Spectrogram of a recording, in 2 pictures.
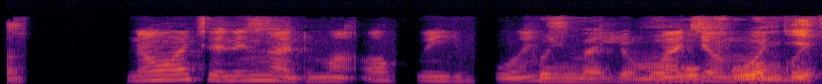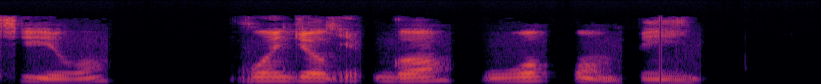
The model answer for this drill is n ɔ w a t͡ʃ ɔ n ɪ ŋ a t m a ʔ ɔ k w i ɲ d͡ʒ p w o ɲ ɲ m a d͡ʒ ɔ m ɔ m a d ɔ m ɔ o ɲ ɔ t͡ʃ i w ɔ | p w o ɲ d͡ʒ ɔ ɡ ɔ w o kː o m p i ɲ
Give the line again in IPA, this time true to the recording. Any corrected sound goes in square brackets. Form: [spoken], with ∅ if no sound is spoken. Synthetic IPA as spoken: n ɔ w a t͡ʃ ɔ n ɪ ŋ a t m a ʔ ɔ k w i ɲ d͡ʒ p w o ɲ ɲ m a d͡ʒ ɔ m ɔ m a [d͡ʒ] ɔ m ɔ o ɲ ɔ t͡ʃ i w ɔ | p w o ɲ d͡ʒ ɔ ɡ ɔ w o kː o m p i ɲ

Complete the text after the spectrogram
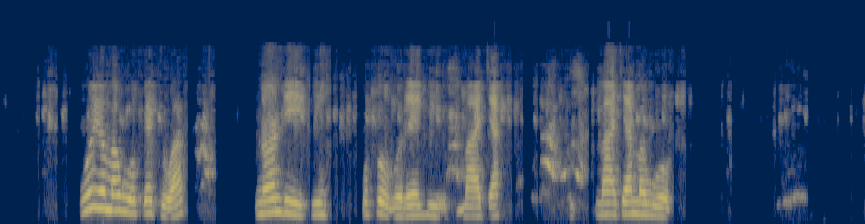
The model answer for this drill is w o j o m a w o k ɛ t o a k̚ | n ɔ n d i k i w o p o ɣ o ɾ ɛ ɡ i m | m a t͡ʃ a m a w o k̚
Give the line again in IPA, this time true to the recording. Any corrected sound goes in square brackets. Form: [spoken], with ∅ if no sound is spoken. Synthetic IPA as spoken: w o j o m a w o k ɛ t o a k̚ | n ɔ n d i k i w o p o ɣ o ɾ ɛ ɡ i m | m a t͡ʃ a m a w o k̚

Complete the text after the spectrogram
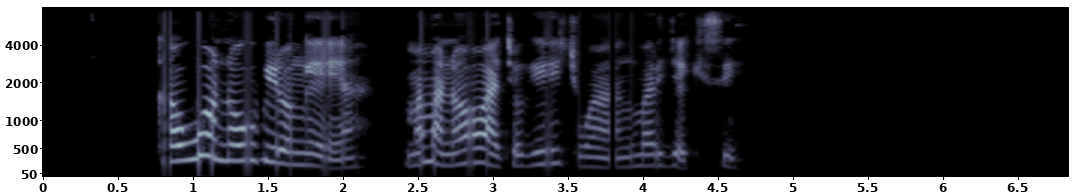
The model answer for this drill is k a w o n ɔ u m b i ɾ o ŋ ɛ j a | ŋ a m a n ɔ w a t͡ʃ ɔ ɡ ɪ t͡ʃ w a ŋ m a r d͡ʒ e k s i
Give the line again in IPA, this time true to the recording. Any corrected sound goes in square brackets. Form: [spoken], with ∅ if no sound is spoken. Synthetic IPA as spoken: k a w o n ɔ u [∅] b i ɾ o ŋ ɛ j a | [m] a m a n ɔ w a t͡ʃ ɔ ɡ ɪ t͡ʃ w a ŋ m a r d͡ʒ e k s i

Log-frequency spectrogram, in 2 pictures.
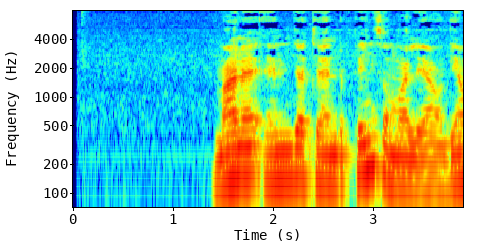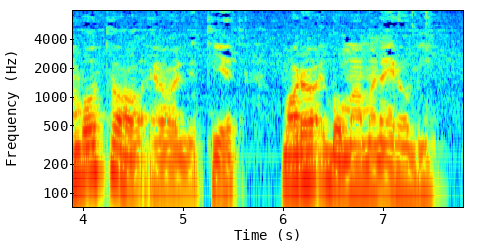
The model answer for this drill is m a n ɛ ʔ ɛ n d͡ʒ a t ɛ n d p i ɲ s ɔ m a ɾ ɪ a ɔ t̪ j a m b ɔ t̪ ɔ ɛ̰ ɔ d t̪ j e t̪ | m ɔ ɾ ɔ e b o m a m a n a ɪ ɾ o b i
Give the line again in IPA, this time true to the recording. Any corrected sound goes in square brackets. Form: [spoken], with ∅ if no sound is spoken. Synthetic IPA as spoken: m a n ɛ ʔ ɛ n d͡ʒ a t ɛ n d p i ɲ s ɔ m a [l] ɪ a ɔ [d̪] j a m b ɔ t̪ ɔ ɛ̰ ɔ d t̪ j e t̪ | m ɔ ɾ ɔ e b o m a m a n a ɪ ɾ o b i

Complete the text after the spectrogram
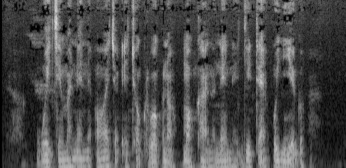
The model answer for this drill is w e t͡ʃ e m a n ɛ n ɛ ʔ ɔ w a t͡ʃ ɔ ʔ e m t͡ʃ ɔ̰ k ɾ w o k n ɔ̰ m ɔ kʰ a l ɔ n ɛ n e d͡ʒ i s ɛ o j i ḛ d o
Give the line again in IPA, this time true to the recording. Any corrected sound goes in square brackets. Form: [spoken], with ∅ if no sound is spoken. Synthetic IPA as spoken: w e t͡ʃ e m a n ɛ n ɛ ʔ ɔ w a t͡ʃ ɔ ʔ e [∅] t͡ʃ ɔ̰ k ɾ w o k n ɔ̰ m ɔ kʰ a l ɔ n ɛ n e d͡ʒ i [t] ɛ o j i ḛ [ɡ] o

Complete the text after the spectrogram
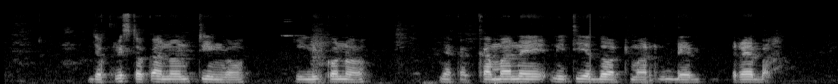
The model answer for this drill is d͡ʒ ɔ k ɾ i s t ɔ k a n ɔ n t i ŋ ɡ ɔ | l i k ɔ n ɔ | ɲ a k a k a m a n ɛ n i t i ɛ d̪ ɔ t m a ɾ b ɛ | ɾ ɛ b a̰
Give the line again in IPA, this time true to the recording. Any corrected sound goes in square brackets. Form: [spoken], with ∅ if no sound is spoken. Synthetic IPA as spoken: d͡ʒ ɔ k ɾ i s t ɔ k a n ɔ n t i ŋ ɡ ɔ | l i k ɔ n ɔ | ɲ a k a k a m a n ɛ n i t i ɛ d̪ ɔ t m a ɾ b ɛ | ɾ ɛ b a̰

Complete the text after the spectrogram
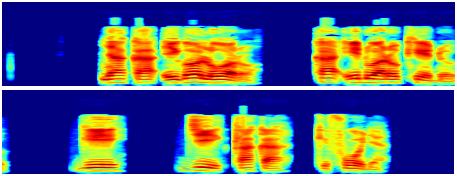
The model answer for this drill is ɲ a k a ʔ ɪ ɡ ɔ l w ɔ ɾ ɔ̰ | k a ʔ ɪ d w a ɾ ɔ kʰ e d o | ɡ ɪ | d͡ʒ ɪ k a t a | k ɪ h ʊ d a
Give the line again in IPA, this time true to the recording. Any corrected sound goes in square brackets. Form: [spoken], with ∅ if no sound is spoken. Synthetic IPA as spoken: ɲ a k a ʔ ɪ ɡ ɔ l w ɔ ɾ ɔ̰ | k a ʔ ɪ d w a ɾ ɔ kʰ e d o | ɡ ɪ | d͡ʒ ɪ k a [k] a | k ɪ [f] ʊ [d͡ʒ] a

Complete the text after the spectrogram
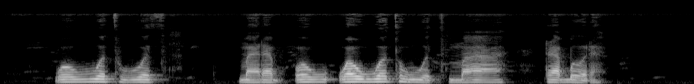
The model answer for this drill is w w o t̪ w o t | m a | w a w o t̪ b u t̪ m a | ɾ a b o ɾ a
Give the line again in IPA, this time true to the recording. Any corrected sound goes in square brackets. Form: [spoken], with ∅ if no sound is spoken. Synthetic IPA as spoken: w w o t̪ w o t | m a | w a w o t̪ [w] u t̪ m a | ɾ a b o ɾ a

